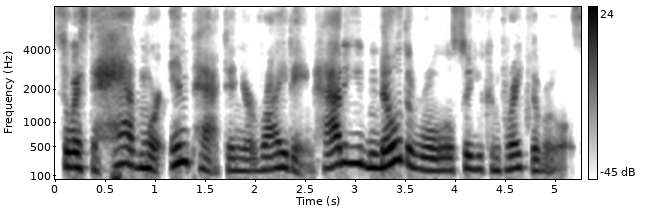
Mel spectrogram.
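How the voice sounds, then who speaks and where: A normal speaking voice with an American accent, lively intonation, a moderate pace and hardly any pauses. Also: woman, medium pitch for a woman. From US West Coast (San Francisco). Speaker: education author and consultant. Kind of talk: interview.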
